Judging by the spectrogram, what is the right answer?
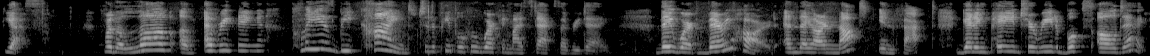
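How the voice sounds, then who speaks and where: A woman's voice: on the high side, lively intonation, takes it slowly, fairly bright tone. A woman playing a prim, caring library building in a radio play, scolding in an emphatic, mock-stern manner. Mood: earnest pleading.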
